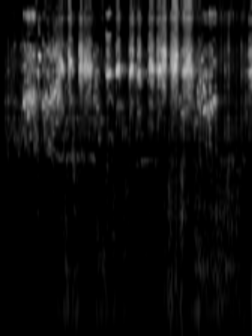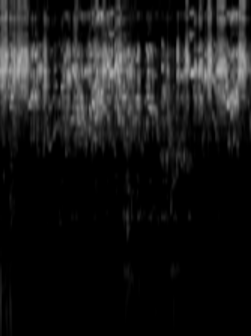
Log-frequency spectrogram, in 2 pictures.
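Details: Budgerigars, a breeding pair, chirping: dense bursts of rapid scratchy warbling and twittering, high and busy, broken by short pauses, with faint low rustling beneath.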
